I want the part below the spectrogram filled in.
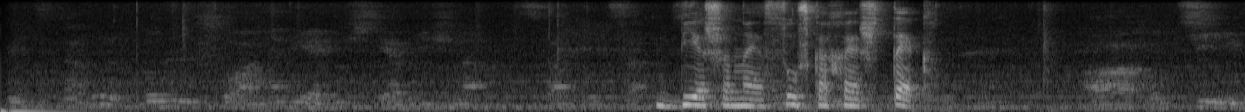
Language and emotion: Russian, angry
